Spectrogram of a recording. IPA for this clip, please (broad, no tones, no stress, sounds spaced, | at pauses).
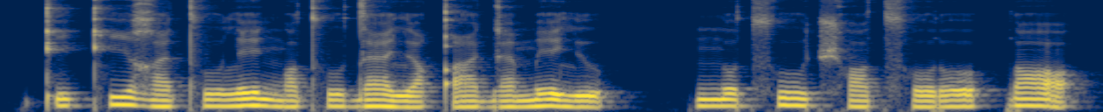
kʼ i kʰ i ʁ æ tʰ u l e ŋ ɒ tʰ u d æ lʲ ɒ qʼ æ ɡ æ m e lʲ u | n o t͡sʰ u t͡ʃʰ ɒ t͡sʰ o ɾ o | ɾ ɒ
